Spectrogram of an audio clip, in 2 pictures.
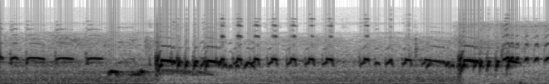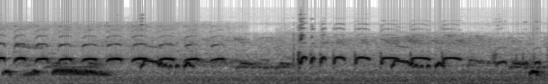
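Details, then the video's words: Zebra doves, local wild birds, singing as a lure for other doves: continuous strings of rapid rolling coos, repeated in phrases every few seconds, with lower muffled coos mixed in. "Pancingan burung perkutut lokal alam gacor suara mengundang bunyi langsung emosi"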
